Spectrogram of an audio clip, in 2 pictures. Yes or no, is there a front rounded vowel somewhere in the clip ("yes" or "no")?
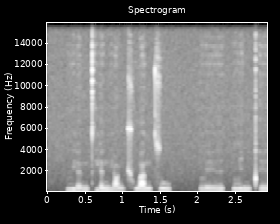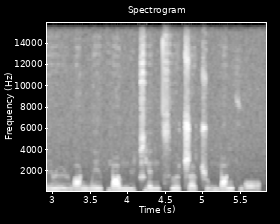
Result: yes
